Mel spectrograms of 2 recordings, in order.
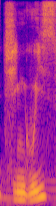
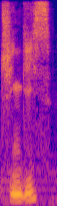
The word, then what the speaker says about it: Gengis: Genjis que l'on peut aussi prononcer Tinguis ou Chingis d'abord baptisé Temuin était et reste encore un des plus grands conquérrants de l'histoire.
